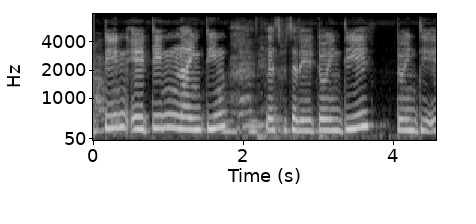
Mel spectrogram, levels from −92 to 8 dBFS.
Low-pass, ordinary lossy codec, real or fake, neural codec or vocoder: 7.2 kHz; none; fake; codec, 16 kHz, 16 kbps, FreqCodec, smaller model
